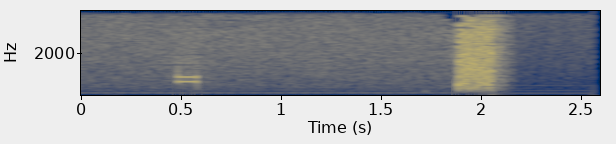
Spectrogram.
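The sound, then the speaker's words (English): A single short electronic beep with a two-tone quality, then a brief harsh burst of noise a moment later, all over a low steady hum with no talking. “I'll wait for the beep.”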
